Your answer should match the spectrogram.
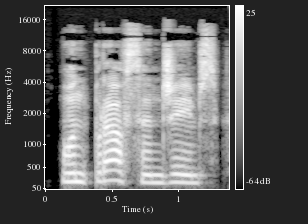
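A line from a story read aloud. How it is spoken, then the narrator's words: Tired. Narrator (Russian): устало произнес Линли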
